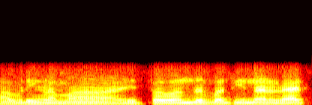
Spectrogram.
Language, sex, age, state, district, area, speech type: Tamil, male, 60+, Tamil Nadu, Tenkasi, urban, conversation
